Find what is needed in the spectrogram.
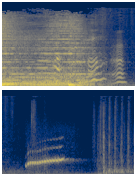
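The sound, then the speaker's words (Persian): Voices come first, then a bird gives a single short pigeon-like coo with a pulsing, throaty quality before fading. “پرنده بیش نبود.”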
